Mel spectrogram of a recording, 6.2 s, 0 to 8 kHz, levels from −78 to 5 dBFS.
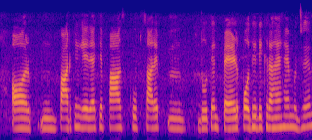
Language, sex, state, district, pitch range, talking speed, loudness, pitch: Hindi, female, Bihar, Jamui, 170-185 Hz, 155 wpm, -21 LUFS, 180 Hz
